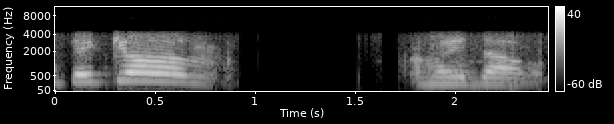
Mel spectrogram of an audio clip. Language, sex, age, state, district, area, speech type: Assamese, female, 18-30, Assam, Nalbari, rural, conversation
